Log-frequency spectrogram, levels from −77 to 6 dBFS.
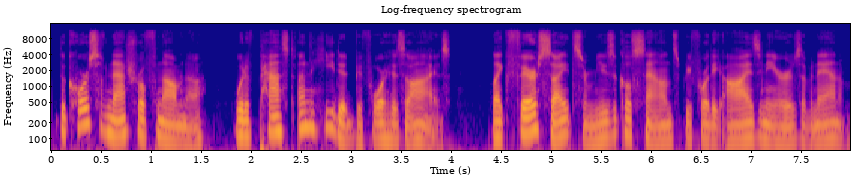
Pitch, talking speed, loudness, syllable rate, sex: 105 Hz, 195 wpm, -20 LUFS, 6.1 syllables/s, male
